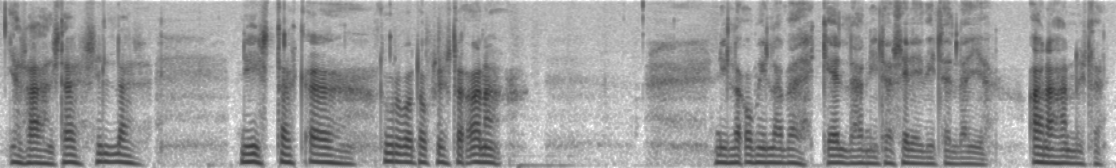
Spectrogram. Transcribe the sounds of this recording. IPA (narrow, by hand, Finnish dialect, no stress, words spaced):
jɑ sɑˑehɑn sitæ silːæː niːstˑæːk øː turʋotuksistɑ ɑˑenɑ niːlːæ omilːɑ ʋehkˑeˑi̯lːæːn niːtæ seleʋitelːæj jɑ ɑˑenɑhɑn nuistɑ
